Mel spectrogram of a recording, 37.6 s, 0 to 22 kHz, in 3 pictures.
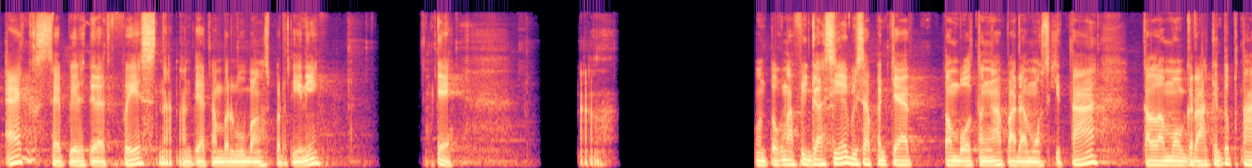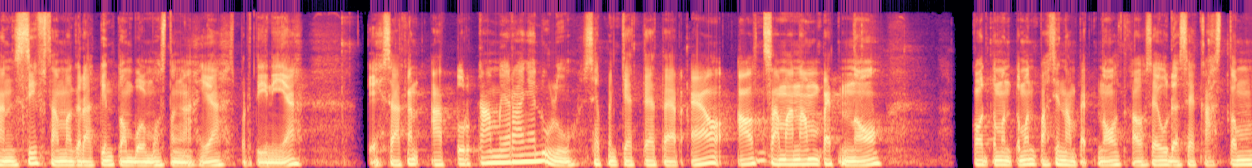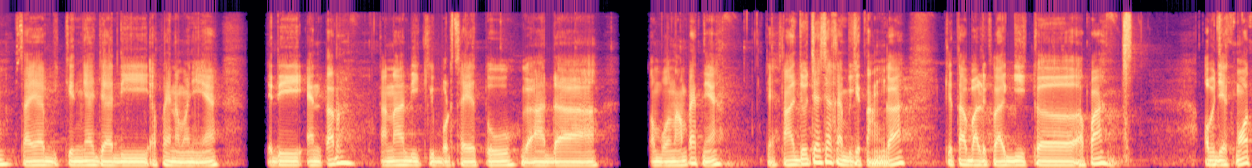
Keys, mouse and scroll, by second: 0.1 x, 1.3 click, 2.3 click, 2.5 shift+middle click, 3.0 shift+click, 3.6 click, 4.5-5.2 shift+drag, 6.1 click, 7.3 shift+click, 8.8-10.9 middle drag, 13.3-15.3 shift+drag, 15.9-16.4 shift+drag, 18.4 click, 21.0 ctrl+alt+r, 22.2-26.5 typing, 27.5 click, 29.7 middle click, 30.7 middle click, 31.7 shift+middle click, 32.4 middle click, 35.5 Tab.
